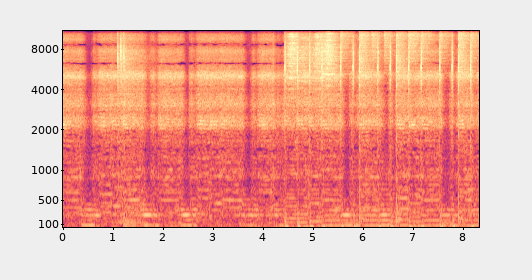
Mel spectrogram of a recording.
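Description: Speed metal track: a chugging distorted electric guitar riff with bass, joined about four and a half seconds in by full drums, with steady kick hits and cymbals.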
